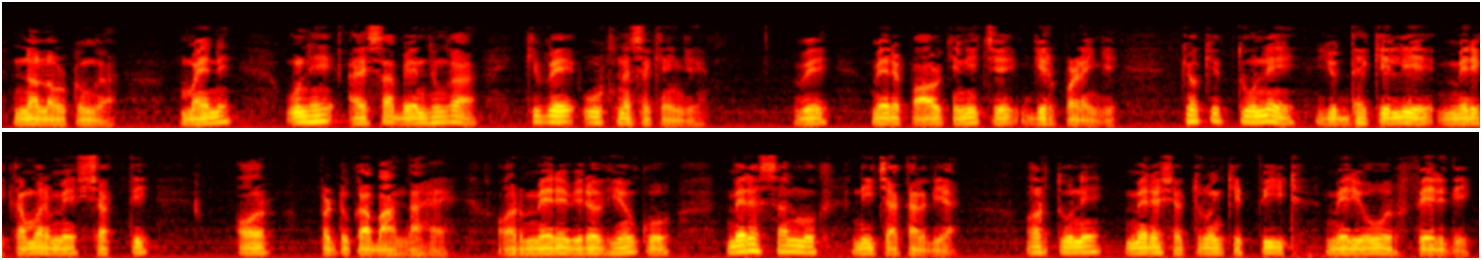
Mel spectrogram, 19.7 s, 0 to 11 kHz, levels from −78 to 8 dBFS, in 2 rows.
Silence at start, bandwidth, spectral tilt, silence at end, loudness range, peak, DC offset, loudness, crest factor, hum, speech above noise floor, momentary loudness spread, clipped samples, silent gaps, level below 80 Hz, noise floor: 0.05 s; 6.6 kHz; -7 dB/octave; 0.1 s; 2 LU; -2 dBFS; 0.2%; -23 LUFS; 20 dB; none; 33 dB; 10 LU; under 0.1%; none; -42 dBFS; -54 dBFS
